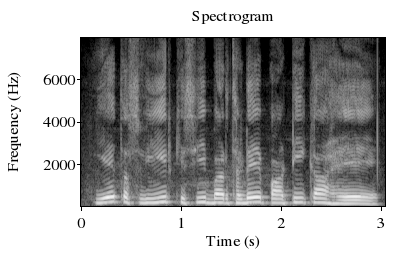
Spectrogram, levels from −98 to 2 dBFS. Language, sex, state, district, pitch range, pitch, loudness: Hindi, male, Jharkhand, Ranchi, 190-220 Hz, 205 Hz, -13 LUFS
